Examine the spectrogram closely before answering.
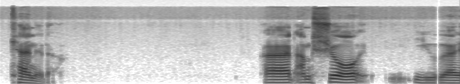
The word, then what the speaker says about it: Canada: In Canada, our stress is on A, Canada. And you may have noticed there is a short sound after N.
